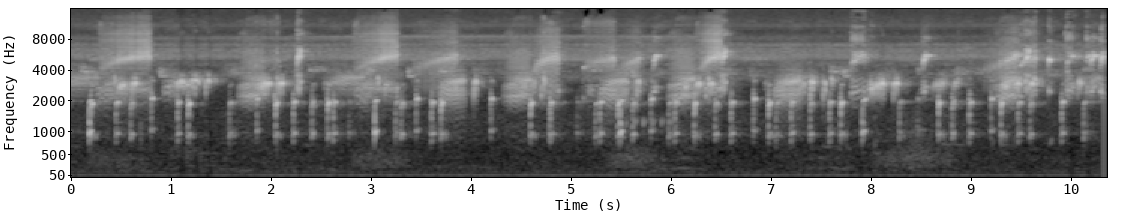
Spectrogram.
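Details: Frog chorus in Costa Rica: many overlapping sharp chirps and clicks, some high whistled notes, densely repeated with bursts of stronger calling every few seconds.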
